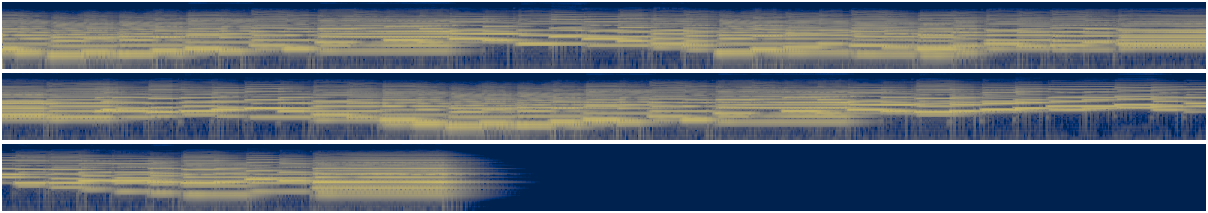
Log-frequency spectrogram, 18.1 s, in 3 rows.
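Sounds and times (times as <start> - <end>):
waltz music: 0.0 - 14.4.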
